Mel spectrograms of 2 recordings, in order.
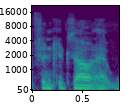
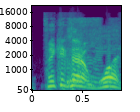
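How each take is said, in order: First: Said in the usual way. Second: Louder, higher call on out at one; excited. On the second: Acted. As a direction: call it like a shocking kickout. Calling a match finish.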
